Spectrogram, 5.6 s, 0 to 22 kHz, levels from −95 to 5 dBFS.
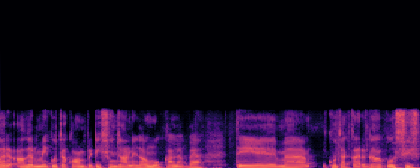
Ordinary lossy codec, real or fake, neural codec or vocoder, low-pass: none; fake; codec, 16 kHz, 4 kbps, X-Codec, HuBERT features, trained on general audio; none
